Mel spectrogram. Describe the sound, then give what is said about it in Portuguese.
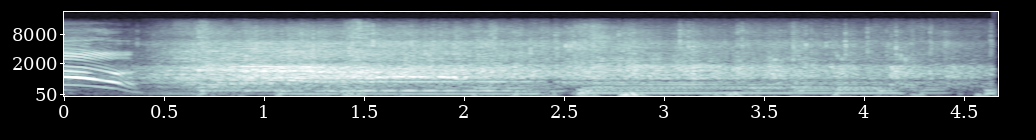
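Audience clapping at a Catholic religious gathering, a dense, steady wash of applause with crowd cheering and voices, mixed over sustained music that runs through the whole moment. “Se é para ela, você capricha nessa palma aí, pelo amor de Deus.”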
